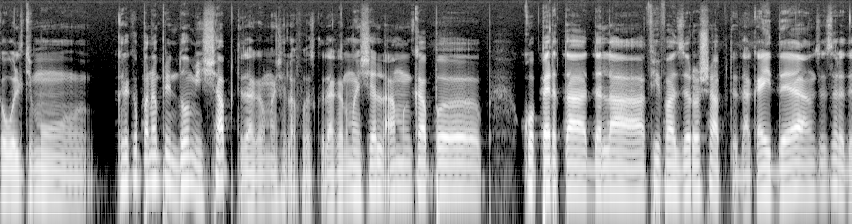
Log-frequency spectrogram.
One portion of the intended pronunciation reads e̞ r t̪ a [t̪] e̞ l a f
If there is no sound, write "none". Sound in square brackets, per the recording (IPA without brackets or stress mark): d̪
